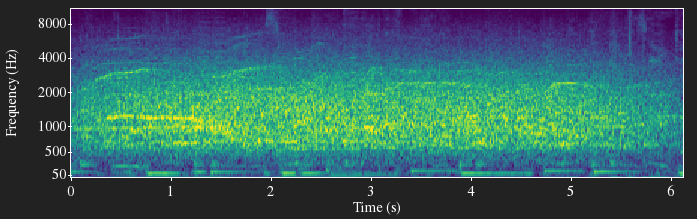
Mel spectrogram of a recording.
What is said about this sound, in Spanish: Aplauso Martín.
